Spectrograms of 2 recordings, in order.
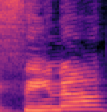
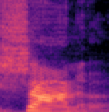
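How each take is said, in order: First: The name starts with an S sound. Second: The name starts with an SH sound. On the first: The speaker calls it wrong. "It took me so much not to say Cena" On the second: The speaker calls it right. "it gotta be Shauna. Yes, for the correct pronunciation"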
